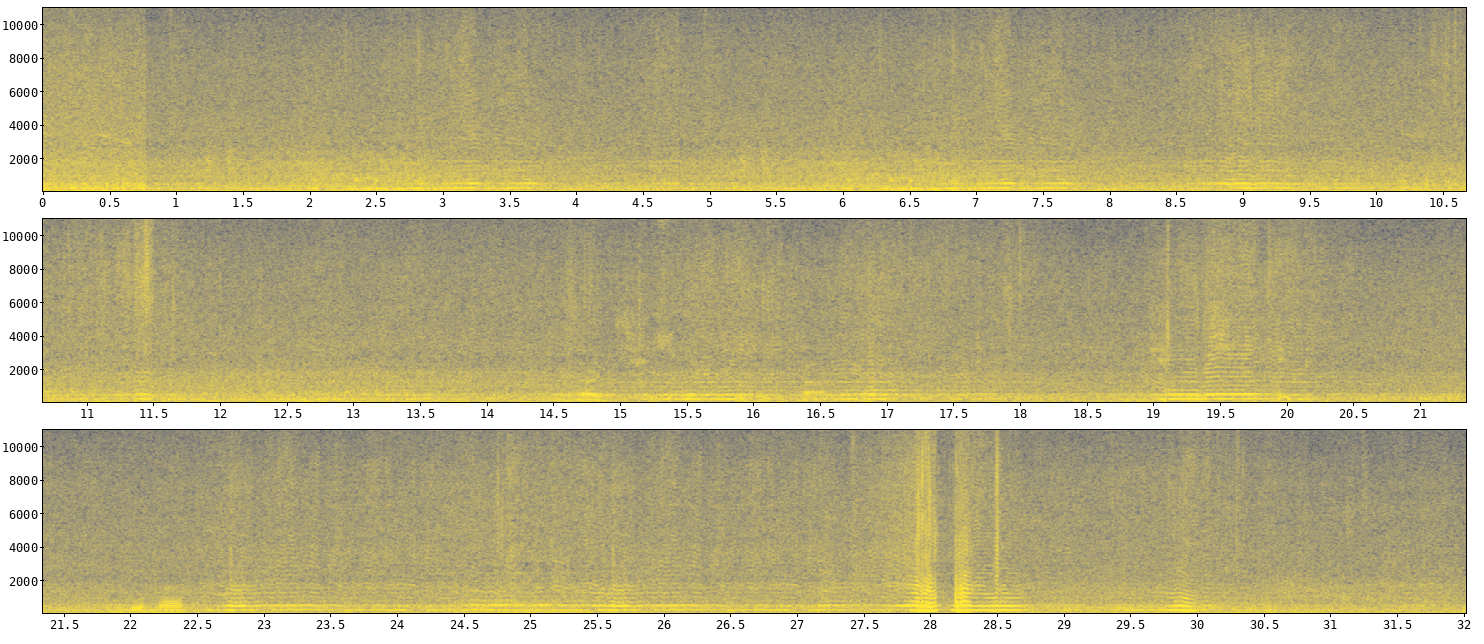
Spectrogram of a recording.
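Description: Honey bees buzzing close to the microphone around a queen clip held over an open hive: a steady hum that swells now and then. A couple of loud knocks or bumps come about two seconds before the end.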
